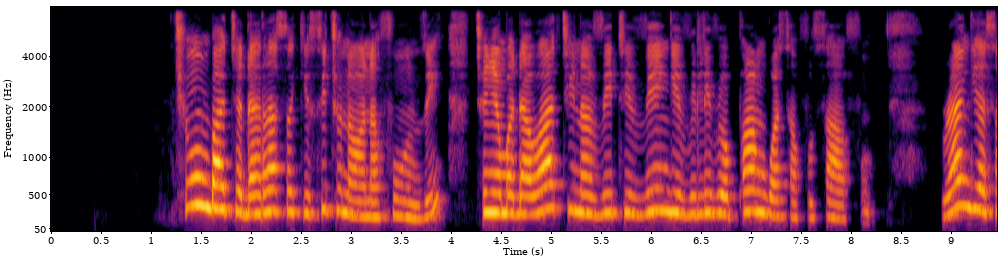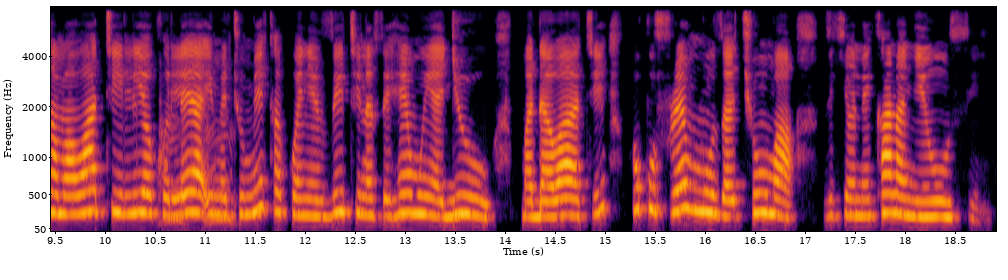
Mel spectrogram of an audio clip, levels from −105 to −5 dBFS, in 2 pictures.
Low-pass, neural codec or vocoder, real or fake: 7.2 kHz; none; real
